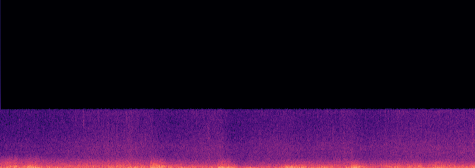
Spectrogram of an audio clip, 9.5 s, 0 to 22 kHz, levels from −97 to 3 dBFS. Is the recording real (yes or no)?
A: yes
